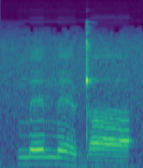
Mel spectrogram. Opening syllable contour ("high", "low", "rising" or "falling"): high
